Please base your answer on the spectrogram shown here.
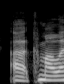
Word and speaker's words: Kamala: Listen, I'm Hispanic and the way it's pronounced in Spanish would be Kamala. And so I kind of go down that route.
